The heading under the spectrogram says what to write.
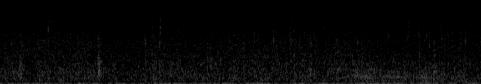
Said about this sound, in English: Slowly, we can open up our ears to the sound of rain.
